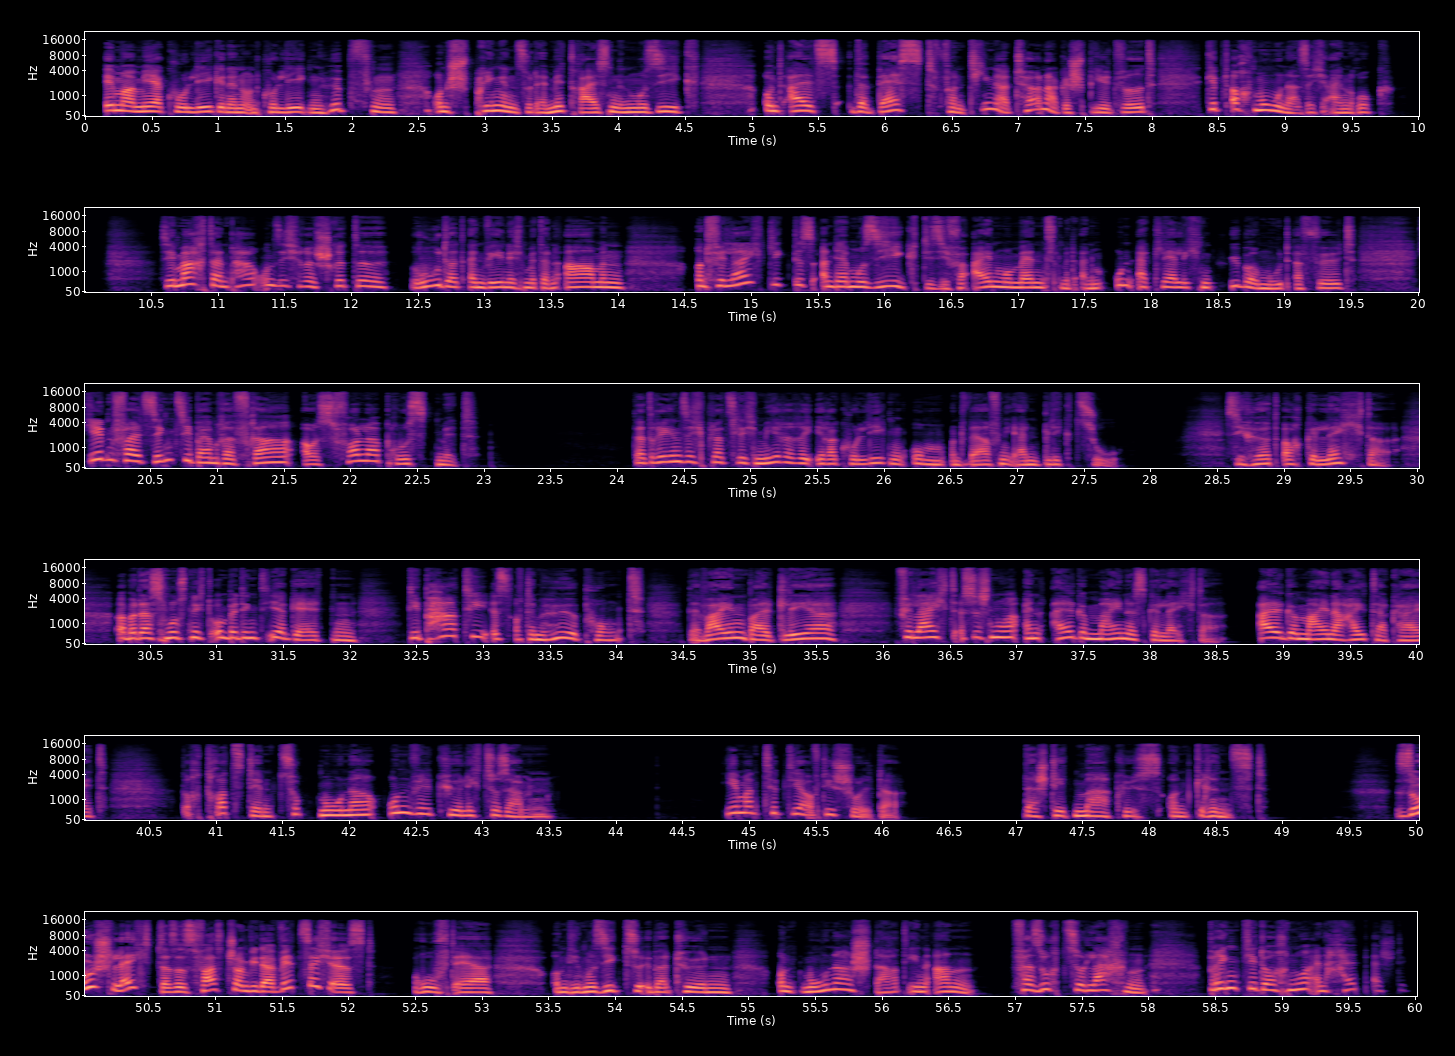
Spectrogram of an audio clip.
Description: Line Baugstø: Evil Grandma (Ungekürzte Lesung)
Produkttyp: Hörbuch-Download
